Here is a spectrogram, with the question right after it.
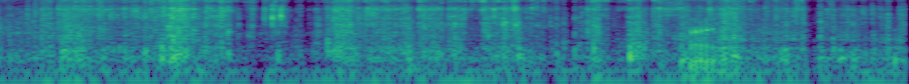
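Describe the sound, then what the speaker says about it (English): Plastic bags crinkle and rustle in hands close by, with irregular crisp crunching bursts that come and go without pause, and no talking. "These plastic bags are the bane of my existence."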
